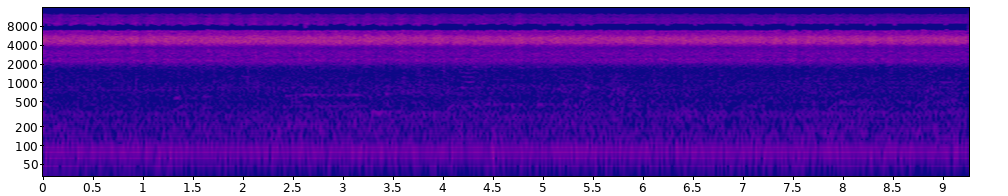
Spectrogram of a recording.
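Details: Italian cicadas sing a steady, shrill, unbroken buzz that fills the whole recording.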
